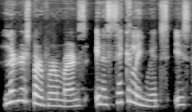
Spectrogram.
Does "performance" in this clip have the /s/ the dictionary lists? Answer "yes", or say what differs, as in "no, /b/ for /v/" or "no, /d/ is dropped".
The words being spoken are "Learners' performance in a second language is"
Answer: yes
